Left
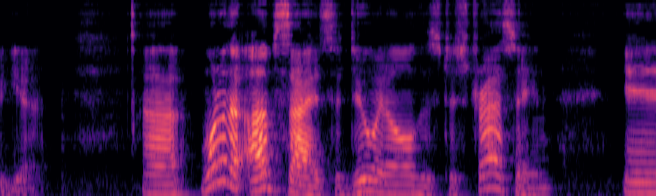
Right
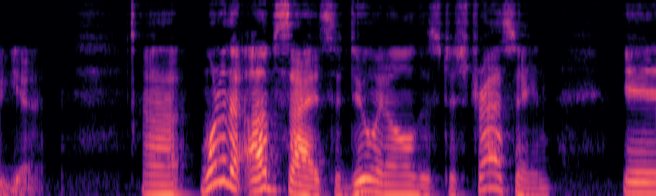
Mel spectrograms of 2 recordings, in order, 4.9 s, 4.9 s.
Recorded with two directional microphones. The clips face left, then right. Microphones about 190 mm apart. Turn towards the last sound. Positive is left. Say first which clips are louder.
# right 11 dB
turn(degrees=-20)  # may be behind; listen again after turning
